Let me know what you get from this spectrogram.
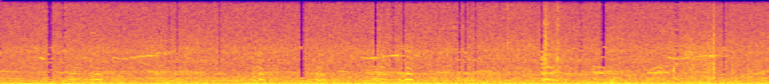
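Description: Distant birds calling, short scattered honks like geese, over a low rumble.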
